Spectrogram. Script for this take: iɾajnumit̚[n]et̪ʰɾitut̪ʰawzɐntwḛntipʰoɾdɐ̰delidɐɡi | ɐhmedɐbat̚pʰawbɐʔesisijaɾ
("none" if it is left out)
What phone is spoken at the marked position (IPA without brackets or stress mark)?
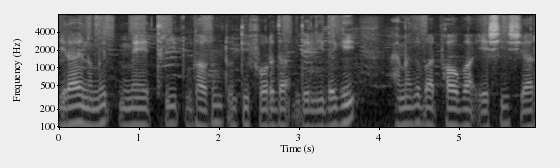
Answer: m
